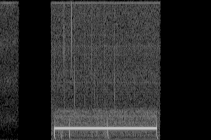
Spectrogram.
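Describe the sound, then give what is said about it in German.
A single steady telephone beep, lasting about a second, sounds loud and clear on its own, with silence before and after, like the tone that precedes a voicemail message. “Jetzt hörst du die erste Nachricht am Telefon.”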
